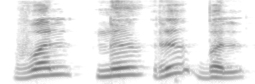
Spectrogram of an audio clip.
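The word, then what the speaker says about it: vulnerable: आगे एन लिखा है ना, ई लिखा है वल ने, आर ए इसे पढ़ेंगे रा। यहाँ पर जो हमारा ए है वो हमारा साइलेंट रहेगा।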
